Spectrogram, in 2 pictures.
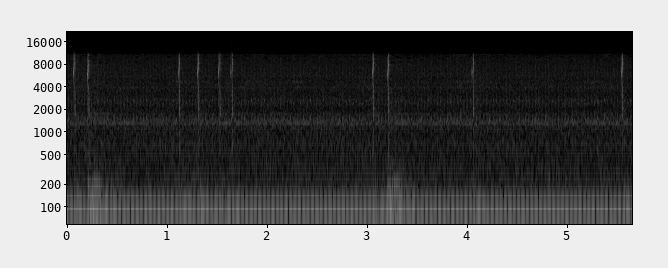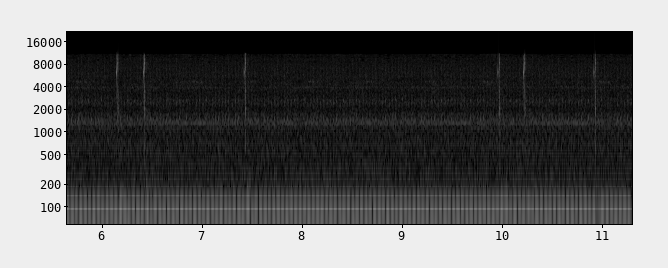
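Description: A menu ticks with short clicks as the selection moves.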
